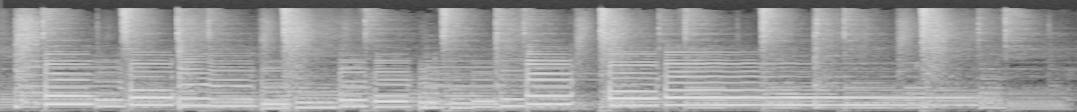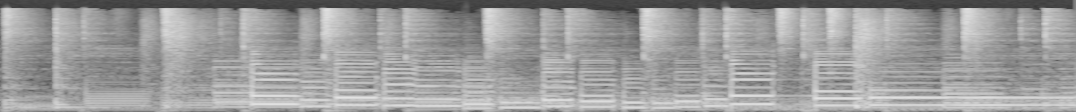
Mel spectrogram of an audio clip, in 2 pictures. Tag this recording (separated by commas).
Musical instrument, Plucked string instrument, Jazz, Guitar, Music, Electric guitar, Strum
